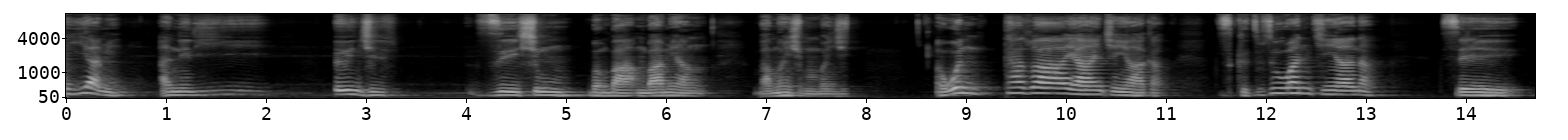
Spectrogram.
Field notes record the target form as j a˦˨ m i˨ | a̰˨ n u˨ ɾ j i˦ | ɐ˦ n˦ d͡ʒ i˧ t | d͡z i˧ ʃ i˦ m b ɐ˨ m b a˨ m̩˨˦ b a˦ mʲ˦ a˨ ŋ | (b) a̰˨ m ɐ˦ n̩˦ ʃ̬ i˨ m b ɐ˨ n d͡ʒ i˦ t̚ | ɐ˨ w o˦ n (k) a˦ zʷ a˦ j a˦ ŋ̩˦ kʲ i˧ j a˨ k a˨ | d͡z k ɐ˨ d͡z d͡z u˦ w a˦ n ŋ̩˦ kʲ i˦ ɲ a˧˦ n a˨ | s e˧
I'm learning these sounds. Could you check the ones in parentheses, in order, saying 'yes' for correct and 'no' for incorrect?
yes, no

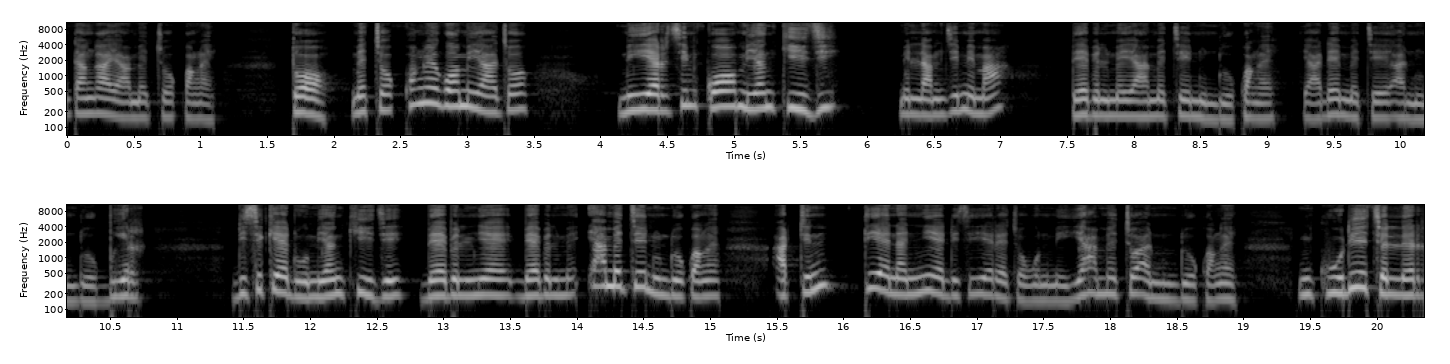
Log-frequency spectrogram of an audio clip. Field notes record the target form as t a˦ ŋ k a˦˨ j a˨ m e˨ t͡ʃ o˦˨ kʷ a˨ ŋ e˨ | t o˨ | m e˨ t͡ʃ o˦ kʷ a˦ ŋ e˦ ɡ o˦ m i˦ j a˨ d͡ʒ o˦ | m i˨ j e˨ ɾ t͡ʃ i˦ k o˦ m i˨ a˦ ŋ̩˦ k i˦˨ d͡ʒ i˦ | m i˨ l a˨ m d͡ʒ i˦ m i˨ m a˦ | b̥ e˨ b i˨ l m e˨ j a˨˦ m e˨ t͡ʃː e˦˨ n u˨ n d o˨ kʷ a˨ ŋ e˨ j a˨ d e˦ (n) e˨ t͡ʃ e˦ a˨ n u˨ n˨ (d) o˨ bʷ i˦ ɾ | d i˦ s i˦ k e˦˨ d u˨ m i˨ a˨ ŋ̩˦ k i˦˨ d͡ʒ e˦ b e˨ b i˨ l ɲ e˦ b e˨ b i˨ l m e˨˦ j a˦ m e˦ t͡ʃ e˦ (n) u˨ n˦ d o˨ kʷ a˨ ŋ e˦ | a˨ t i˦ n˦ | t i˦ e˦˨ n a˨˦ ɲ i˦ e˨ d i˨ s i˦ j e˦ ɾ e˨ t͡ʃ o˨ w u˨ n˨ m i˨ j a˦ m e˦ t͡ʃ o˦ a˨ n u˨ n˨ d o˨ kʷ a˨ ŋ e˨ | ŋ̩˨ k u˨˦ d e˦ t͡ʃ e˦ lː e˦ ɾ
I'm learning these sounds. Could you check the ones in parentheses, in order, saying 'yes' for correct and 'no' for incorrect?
no, yes, yes

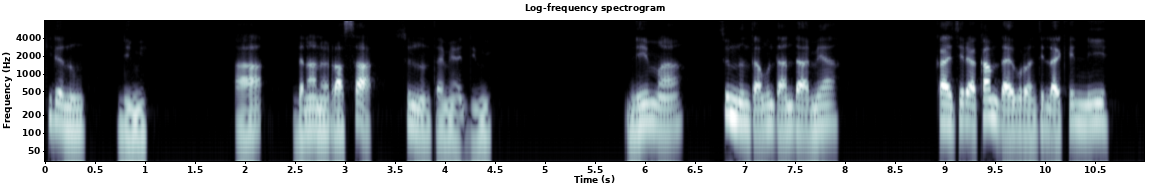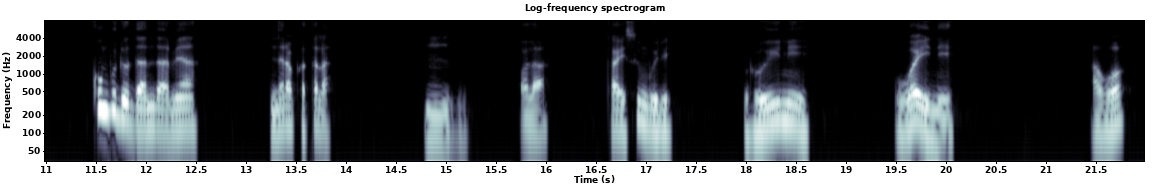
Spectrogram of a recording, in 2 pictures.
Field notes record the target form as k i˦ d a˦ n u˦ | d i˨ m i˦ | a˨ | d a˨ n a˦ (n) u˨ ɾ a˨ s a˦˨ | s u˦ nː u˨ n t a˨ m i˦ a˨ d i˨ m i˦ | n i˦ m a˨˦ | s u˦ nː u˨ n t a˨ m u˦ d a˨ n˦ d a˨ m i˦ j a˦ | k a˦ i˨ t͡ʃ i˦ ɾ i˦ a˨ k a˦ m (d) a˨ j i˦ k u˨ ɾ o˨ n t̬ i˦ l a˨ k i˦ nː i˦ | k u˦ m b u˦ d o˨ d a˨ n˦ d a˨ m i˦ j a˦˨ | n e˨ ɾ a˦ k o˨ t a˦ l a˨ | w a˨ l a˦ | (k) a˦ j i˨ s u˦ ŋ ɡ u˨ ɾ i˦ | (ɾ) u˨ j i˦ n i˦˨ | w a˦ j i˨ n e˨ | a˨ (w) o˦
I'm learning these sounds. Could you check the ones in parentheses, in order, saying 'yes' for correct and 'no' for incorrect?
yes, yes, yes, yes, yes

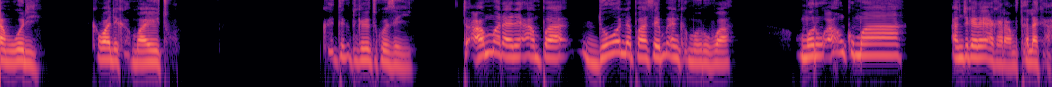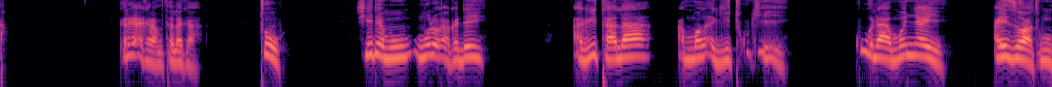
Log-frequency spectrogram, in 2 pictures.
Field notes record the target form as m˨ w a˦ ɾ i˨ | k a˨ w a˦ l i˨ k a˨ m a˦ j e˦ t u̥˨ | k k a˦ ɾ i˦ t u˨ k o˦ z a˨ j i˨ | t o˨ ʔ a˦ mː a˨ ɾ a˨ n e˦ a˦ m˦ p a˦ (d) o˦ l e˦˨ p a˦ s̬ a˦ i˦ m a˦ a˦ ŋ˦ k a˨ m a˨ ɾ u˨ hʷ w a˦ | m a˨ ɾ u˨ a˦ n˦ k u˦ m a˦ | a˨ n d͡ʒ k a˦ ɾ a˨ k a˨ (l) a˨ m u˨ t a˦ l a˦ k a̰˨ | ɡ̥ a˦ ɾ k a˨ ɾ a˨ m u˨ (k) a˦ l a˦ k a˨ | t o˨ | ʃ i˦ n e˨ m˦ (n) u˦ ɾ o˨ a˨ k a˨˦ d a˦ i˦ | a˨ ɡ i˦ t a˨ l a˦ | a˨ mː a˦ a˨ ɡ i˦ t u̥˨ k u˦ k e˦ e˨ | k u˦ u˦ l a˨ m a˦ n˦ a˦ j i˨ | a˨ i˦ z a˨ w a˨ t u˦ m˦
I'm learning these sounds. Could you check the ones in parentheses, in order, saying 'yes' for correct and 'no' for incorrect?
yes, no, no, no

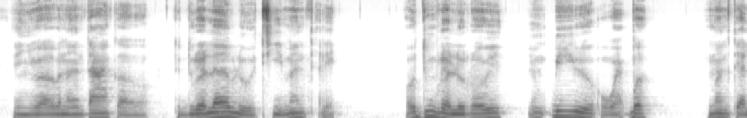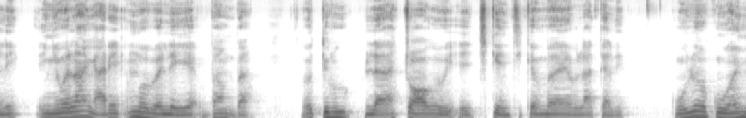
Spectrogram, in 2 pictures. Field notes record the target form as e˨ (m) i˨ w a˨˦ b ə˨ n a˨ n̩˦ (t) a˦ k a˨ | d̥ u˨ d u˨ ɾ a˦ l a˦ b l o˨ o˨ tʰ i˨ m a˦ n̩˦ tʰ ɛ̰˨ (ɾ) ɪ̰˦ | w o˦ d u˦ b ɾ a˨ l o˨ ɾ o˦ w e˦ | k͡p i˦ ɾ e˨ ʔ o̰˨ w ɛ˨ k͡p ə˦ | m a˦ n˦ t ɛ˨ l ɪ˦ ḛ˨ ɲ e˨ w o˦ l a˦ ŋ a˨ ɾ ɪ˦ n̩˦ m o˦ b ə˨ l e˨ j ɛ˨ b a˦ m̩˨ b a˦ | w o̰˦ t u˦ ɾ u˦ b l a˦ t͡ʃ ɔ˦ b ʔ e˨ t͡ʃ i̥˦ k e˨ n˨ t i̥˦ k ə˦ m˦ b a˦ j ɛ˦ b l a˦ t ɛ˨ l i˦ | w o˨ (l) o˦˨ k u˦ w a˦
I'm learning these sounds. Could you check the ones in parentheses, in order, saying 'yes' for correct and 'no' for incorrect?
no, yes, no, yes

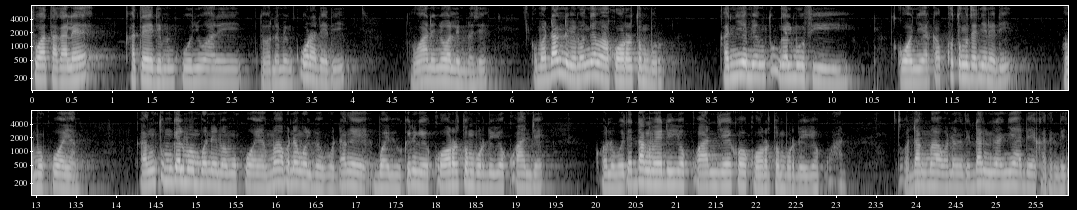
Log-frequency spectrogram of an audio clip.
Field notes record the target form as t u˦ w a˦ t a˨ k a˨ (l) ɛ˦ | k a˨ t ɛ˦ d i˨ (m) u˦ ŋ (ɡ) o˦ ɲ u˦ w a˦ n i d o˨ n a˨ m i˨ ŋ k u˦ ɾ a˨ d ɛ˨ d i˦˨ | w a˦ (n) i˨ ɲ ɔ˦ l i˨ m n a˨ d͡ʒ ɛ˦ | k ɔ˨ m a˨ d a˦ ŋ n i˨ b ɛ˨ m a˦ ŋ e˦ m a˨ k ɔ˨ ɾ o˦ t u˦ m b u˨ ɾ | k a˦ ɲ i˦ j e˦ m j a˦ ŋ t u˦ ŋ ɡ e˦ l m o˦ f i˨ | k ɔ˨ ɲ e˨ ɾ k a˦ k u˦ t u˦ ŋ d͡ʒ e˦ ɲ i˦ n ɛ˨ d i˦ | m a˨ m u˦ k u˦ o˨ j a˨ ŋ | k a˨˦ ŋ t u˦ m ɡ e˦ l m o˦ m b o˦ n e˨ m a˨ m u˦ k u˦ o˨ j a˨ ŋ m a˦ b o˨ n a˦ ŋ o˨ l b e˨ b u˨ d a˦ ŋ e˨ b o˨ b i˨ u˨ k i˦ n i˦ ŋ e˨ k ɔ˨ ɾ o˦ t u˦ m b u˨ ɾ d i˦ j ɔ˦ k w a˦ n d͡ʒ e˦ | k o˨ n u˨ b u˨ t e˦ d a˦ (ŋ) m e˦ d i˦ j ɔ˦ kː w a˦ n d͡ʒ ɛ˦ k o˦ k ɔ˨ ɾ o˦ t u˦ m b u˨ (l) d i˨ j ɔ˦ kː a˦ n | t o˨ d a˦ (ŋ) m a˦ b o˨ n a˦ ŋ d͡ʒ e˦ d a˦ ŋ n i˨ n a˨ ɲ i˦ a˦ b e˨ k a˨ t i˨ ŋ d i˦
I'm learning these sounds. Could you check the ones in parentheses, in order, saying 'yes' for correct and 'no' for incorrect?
yes, yes, no, yes, yes, no, yes

